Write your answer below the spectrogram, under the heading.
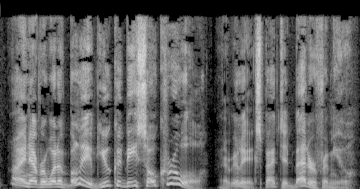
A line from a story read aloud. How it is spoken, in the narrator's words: exclaimed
